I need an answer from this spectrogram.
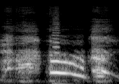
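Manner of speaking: high, imitated panicked gasp; panic-attack gasp. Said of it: "completely had a panic attack".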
